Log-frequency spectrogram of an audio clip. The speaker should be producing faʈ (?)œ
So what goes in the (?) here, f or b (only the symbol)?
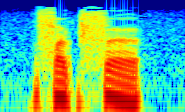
f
